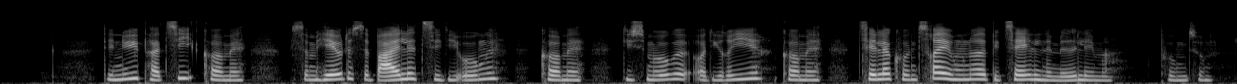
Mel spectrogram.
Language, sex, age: Danish, female, 45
